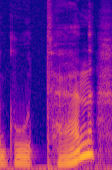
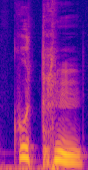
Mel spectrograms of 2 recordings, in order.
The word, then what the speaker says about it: Guten: to się nazywa aspiracja t p i k wymawiamy nie tak płasko jak po polsku czyli nie powiemy tak albo nie mówimy Guten tylko mówimy kutn kutn albo tak tak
